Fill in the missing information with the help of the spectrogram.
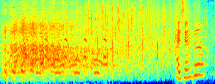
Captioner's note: quack quack quack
